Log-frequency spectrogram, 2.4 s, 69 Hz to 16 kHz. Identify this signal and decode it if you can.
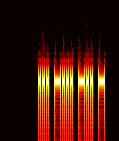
Morse code, heard as a keyed tone, about 30 wpm, 700 Hz. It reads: SBDT
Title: Four Challenging Letter-Number Combinations 30wpm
